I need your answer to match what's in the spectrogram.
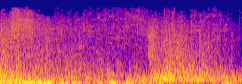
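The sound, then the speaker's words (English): A car bomb explodes in a loud, sustained blast, its deep rumbling boom and crackling roar filling the whole clip without letting up, with no voices. “It's going to take a lot more than a couple of car bombs to get us off this case.”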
